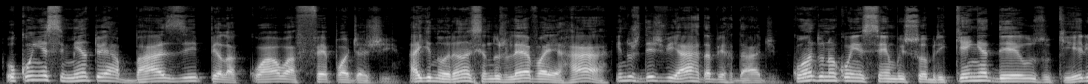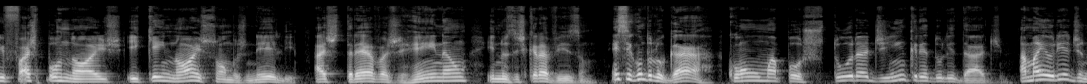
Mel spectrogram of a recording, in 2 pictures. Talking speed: 155 wpm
